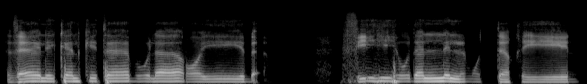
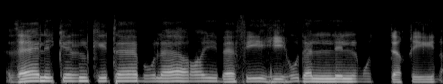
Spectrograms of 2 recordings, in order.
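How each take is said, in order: First: There is a pause after la rayb. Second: It is said through without any pause.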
